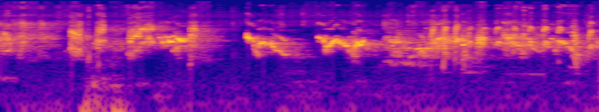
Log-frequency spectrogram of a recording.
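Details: Parakeets feeding on warm meals on a winter morning: busy, squawky chirps and warbles in bursts, with short gaps of near silence between flurries of chatter.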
